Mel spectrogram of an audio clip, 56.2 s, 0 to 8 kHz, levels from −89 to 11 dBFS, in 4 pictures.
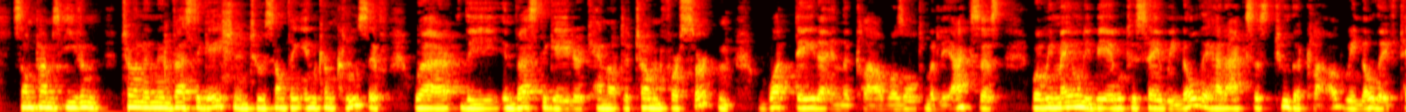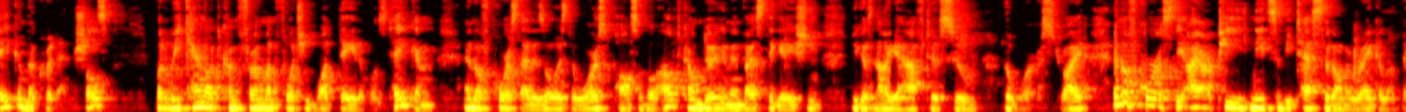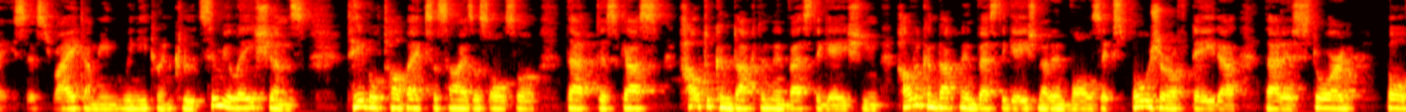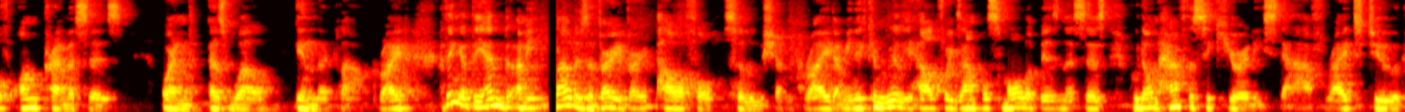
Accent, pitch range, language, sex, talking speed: German, 110-130 Hz, English, male, 175 wpm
